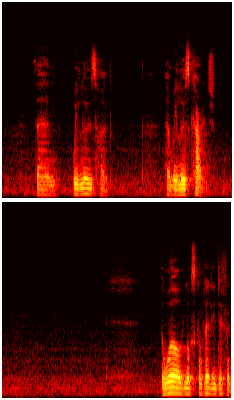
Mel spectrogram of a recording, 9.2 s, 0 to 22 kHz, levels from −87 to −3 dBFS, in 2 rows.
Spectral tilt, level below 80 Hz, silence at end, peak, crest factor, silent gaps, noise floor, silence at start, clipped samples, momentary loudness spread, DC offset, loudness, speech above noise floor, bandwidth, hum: -6.5 dB/octave; -70 dBFS; 0 s; -10 dBFS; 22 dB; none; -59 dBFS; 0.7 s; under 0.1%; 22 LU; under 0.1%; -29 LUFS; 31 dB; 9.4 kHz; none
